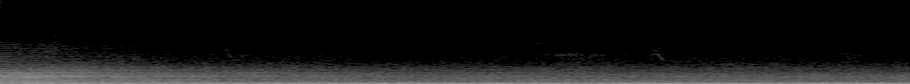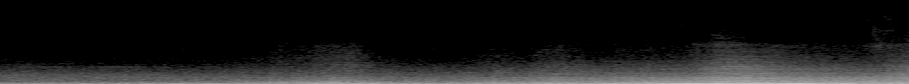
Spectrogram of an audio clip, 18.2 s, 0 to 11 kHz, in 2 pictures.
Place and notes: {"title": "Las Palmas, Gran Canaria, above the traffin tunnell", "date": "2017-01-24 10:10:00", "latitude": "28.14", "longitude": "-15.43", "altitude": "8", "timezone": "Atlantic/Canary"}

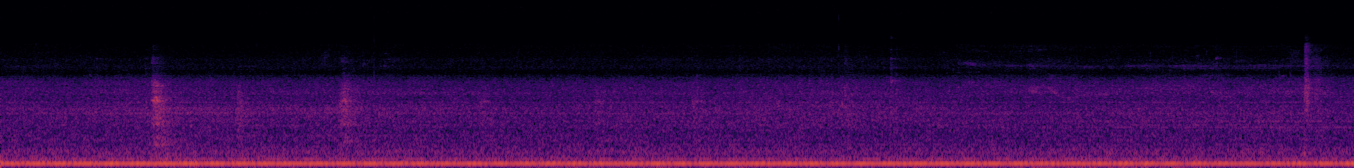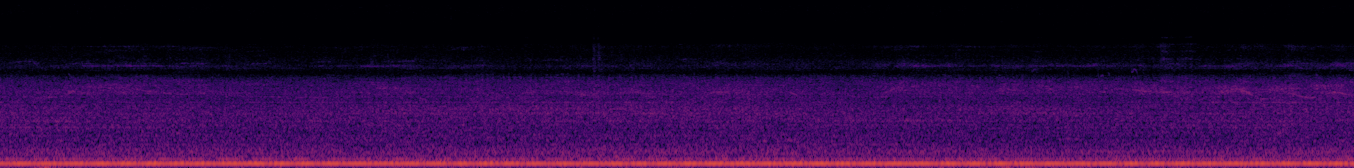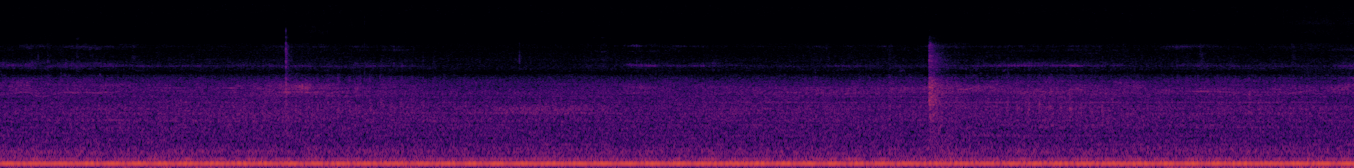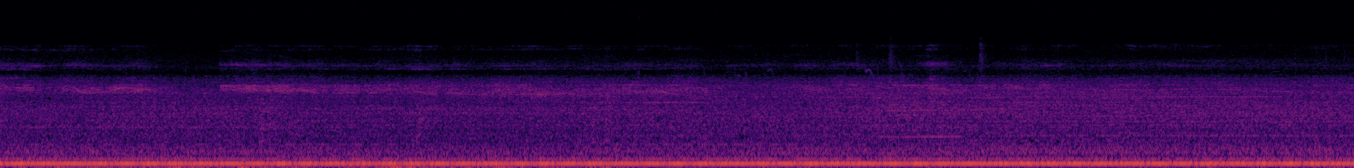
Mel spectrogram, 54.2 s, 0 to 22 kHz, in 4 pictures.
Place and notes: {"title": "Pesch, Erkelenz, Garzweiler II - at the edge of the coal mine", "date": "2012-04-03 15:40:00", "description": "soundscape at the edge of the coal mining, drones from a distant huge bucket-wheel excavator at work.", "latitude": "51.06", "longitude": "6.46", "altitude": "95", "timezone": "Europe/Berlin"}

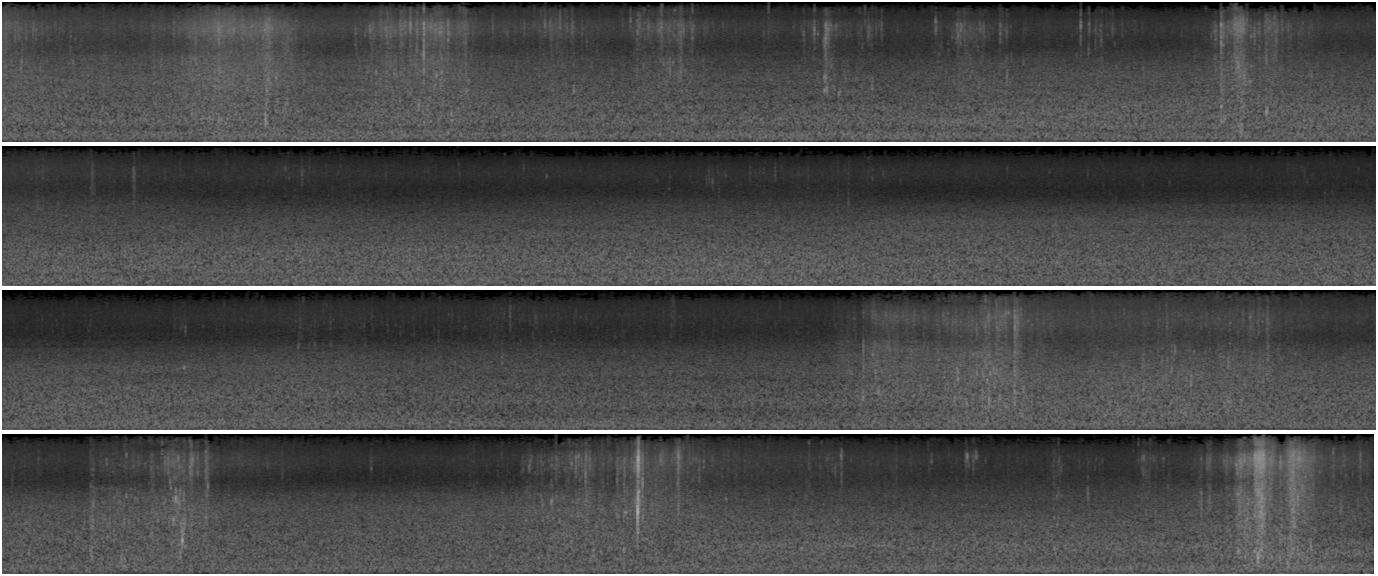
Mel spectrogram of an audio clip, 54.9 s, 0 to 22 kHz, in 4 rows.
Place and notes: {"title": "Praia Magoito, Sintra, Portugal, waves on rocks", "date": "2010-09-11 13:20:00", "description": "waves breaking on the rocks, Praia do Magoito, Ericeira, Sintra, water", "latitude": "38.86", "longitude": "-9.45", "altitude": "11", "timezone": "Europe/Lisbon"}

